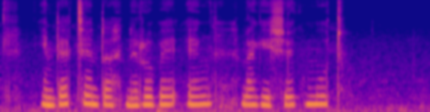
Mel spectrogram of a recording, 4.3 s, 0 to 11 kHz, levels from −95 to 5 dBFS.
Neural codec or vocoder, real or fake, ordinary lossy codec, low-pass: vocoder, 22.05 kHz, 80 mel bands, Vocos; fake; none; none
